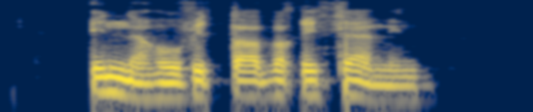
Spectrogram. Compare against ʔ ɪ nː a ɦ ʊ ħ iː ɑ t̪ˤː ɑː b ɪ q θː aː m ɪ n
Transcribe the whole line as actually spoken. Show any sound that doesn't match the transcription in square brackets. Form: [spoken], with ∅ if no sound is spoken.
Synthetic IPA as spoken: ʔ ɪ nː a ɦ ʊ [f] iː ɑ t̪ˤː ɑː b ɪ q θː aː m ɪ n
